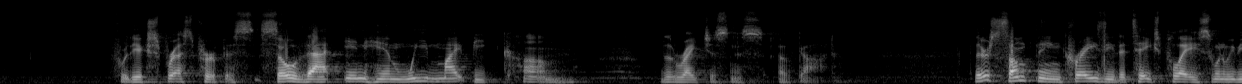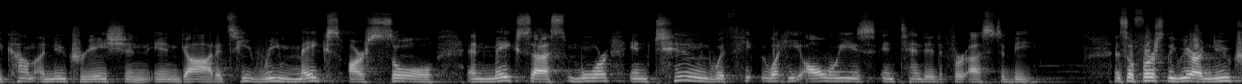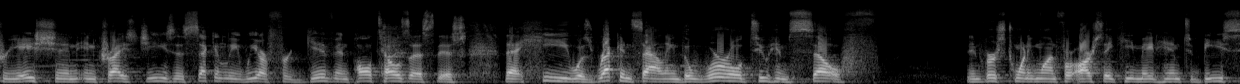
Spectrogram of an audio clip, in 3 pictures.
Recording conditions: large echoing room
